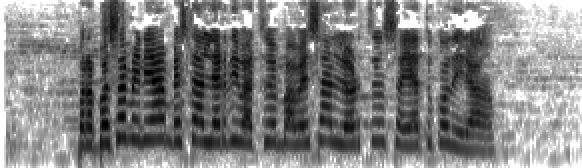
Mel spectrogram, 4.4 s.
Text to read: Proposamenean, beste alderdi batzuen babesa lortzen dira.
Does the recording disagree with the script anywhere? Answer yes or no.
yes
